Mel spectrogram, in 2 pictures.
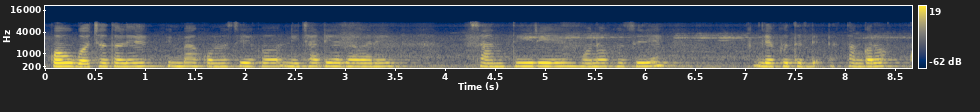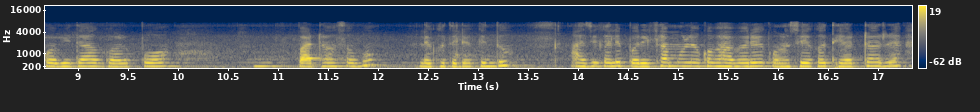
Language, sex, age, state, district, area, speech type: Odia, female, 18-30, Odisha, Subarnapur, urban, spontaneous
